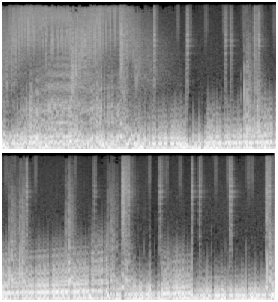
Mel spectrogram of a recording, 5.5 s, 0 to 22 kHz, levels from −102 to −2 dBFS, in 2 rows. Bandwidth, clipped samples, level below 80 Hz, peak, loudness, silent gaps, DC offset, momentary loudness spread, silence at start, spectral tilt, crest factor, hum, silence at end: over 20 kHz; under 0.1%; -12 dBFS; 0 dBFS; -11 LUFS; none; under 0.1%; 3 LU; 0 s; -7 dB/octave; 8 dB; none; 0 s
